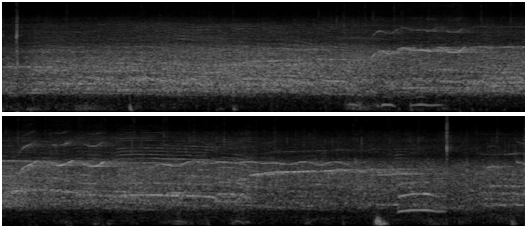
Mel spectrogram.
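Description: A large audience applauding and cheering steadily, with high shouts and whoops rising above the clapping from about three and a half seconds in.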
